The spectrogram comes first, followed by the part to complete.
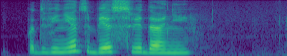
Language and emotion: Russian, neutral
